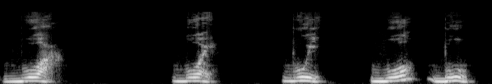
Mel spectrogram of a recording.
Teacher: in Haitian Creole, they used to forget about the R, and instead of the R, they replaced the R with W.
